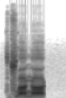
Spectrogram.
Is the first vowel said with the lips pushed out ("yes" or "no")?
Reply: no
